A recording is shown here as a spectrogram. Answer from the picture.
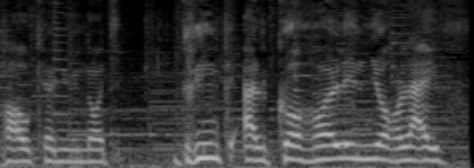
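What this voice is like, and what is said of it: Made-up-sounding French accent. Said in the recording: “his accent to me sounds totally and completely made up ... it sounds like when Steve Martin was in the Pink Panther ... That sounds like Steve Martin doing a French accent.”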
